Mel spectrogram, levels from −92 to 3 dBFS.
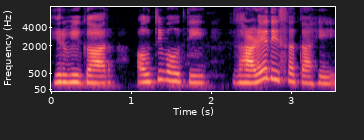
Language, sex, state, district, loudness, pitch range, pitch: Marathi, female, Maharashtra, Sindhudurg, -20 LUFS, 205-240 Hz, 215 Hz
